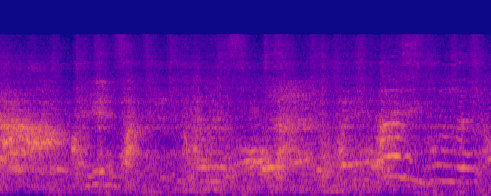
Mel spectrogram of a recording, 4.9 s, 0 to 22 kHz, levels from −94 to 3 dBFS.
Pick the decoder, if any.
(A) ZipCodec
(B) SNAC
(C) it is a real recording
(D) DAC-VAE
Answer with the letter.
D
